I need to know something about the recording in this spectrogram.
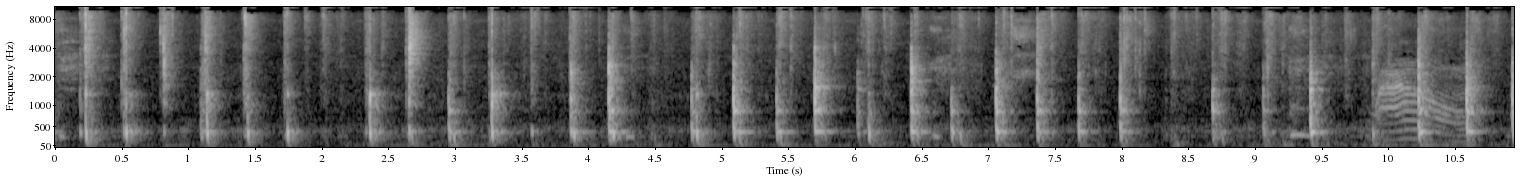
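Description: Wooden pestle pounding boiled plantain in a wooden mortar to make onunu: steady, rhythmic thuds about three a second, each with a short hollow wooden knock.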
